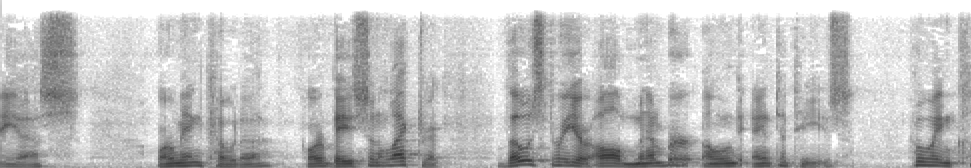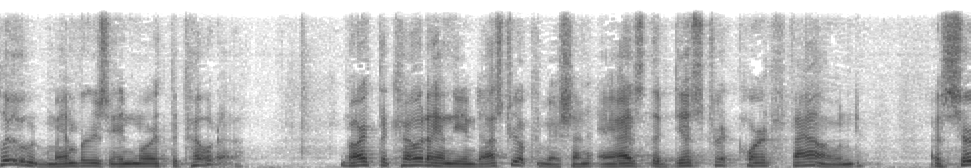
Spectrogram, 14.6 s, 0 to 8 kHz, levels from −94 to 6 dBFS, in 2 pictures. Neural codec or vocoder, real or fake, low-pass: codec, 16 kHz in and 24 kHz out, 1.1 kbps, FireRedTTS-2 codec; fake; 7.2 kHz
